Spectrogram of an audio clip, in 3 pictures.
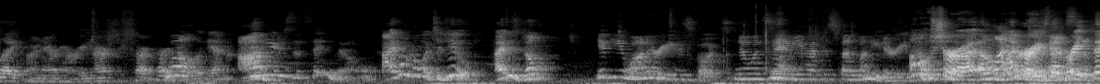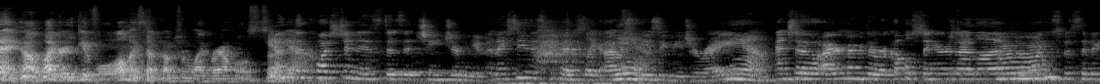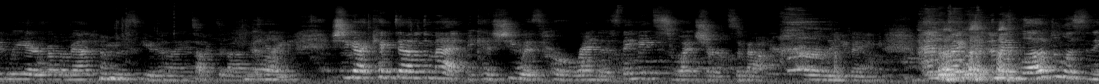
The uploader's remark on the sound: TusCon 50 Panel Rhoynish Turtle Conservation Society. Recorded live at TusCon. Saturday Panel Room 1.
